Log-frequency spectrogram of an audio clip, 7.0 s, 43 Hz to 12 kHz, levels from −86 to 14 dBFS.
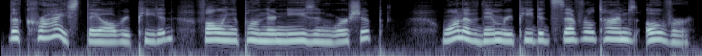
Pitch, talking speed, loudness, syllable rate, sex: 215 Hz, 155 wpm, -18 LUFS, 5.1 syllables/s, female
